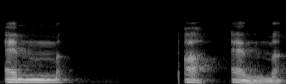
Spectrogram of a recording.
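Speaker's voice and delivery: "M, A, M" with em for each M, separated by pauses; "M, A, M" segmented wrongly as em, uh, em; impure sounds. Shown as a demonstration. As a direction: sound out "M, A, M" using em, not a hum. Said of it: "If you're pronouncing the M".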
